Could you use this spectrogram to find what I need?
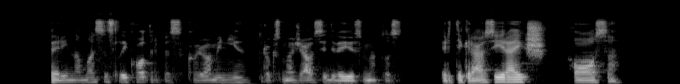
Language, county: Lithuanian, Kaunas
